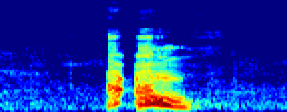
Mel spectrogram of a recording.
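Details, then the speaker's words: Adult man with a feeling of a cough stuck in his throat, causing tension and set off by cold water or cold drinks, gives a brief two-part throat clear: a sharp burst, then a longer voiced rasp. "I think there's a cough that is stuck in my throat and that causes a lot of tension for me."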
